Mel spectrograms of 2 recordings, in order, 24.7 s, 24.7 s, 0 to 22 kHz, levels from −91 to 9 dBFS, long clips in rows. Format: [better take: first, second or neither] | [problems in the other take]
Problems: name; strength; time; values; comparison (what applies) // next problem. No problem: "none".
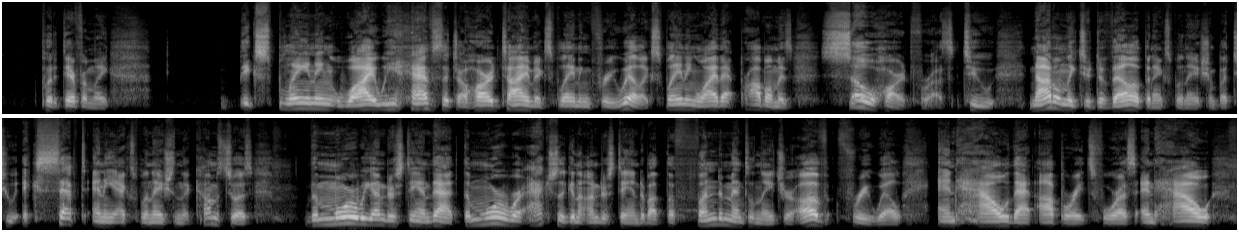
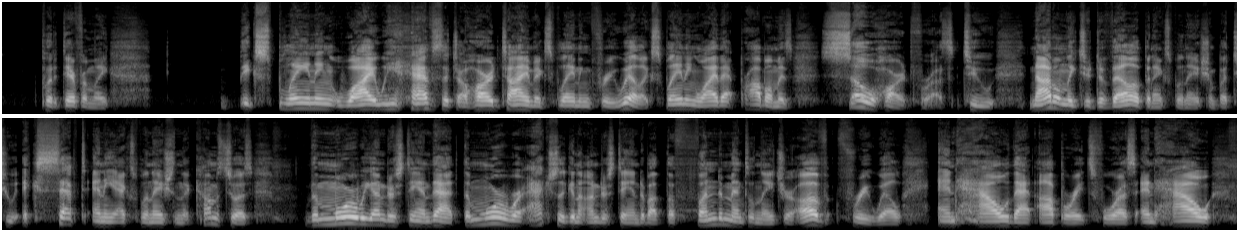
neither | thin; very slightly; fading below 300 Hz; the same in both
